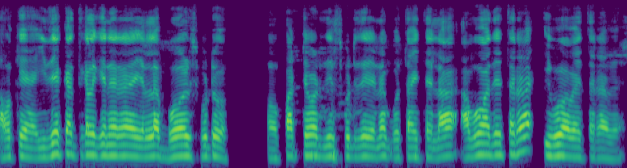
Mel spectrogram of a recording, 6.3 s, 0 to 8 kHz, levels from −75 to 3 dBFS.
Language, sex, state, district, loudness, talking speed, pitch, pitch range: Kannada, male, Karnataka, Mysore, -16 LUFS, 170 wpm, 140 Hz, 130-150 Hz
